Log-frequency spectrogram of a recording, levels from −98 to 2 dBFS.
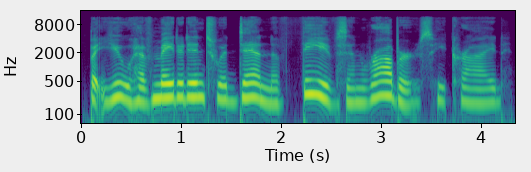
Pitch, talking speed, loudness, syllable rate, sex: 200 Hz, 195 wpm, -17 LUFS, 4.2 syllables/s, female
